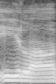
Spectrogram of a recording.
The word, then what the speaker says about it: Elah: Now, I'm going to pronounce it Elah because we're from Cherokee County, and that's the way we pronounce it here in Tahlequah, Oklahoma. Now, the Valley of Elah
